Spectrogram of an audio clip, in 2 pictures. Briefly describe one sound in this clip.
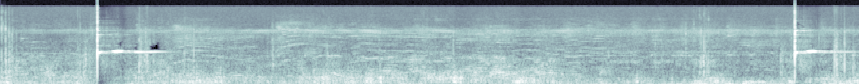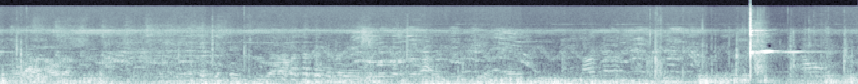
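A baseball bat cracks against a pitched ball.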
